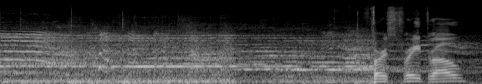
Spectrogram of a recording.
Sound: crowd making noise

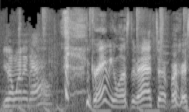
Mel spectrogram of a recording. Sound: laughs

